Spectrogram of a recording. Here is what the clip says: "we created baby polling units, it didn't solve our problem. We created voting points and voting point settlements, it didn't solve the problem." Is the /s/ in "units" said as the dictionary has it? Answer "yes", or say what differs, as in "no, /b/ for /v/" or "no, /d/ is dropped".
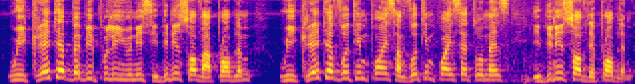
yes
